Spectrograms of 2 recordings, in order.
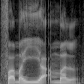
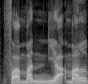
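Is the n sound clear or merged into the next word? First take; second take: merged; clear. First: The n merges into a doubled y sound. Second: The n is pronounced clearly before the y. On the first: This is how the words are recited. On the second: This is the original form of the words. "asal katanya"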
